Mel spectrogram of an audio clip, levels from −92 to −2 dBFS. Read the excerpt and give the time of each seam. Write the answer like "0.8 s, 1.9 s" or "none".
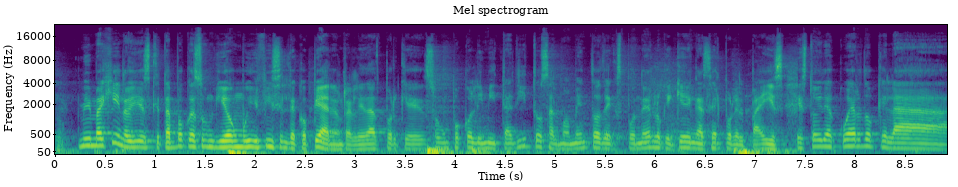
7.4 s

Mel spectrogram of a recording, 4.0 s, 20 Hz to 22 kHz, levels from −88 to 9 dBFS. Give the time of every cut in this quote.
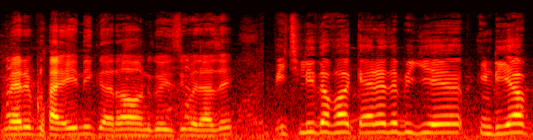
2.0 s

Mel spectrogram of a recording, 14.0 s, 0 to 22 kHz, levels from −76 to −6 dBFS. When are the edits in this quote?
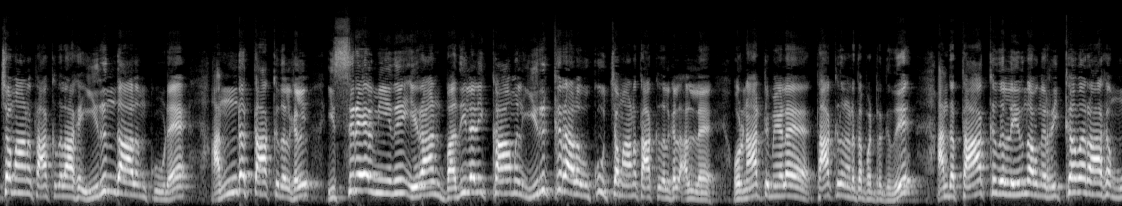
none

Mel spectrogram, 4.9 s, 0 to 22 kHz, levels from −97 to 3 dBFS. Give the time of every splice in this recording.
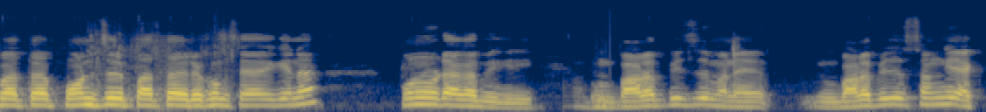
1.1 s, 2.9 s

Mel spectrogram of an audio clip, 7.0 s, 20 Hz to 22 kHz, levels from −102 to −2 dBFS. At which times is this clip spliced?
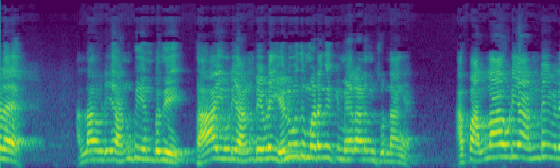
2.3 s

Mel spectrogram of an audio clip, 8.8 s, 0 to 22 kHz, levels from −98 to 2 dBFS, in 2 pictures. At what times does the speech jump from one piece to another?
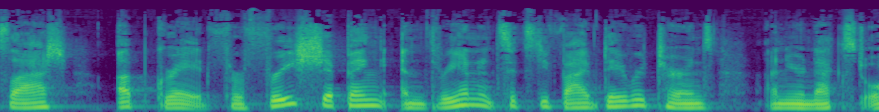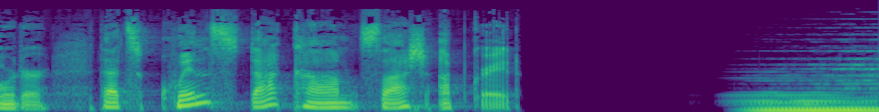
7.8 s

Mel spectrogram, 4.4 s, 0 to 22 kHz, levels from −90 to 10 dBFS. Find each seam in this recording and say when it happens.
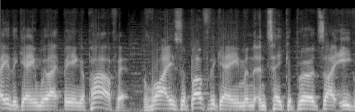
1.7 s

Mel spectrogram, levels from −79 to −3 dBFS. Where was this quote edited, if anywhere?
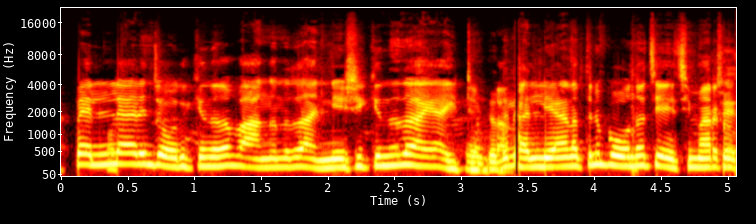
3.4 s

